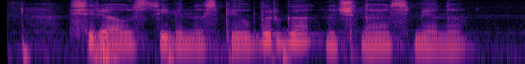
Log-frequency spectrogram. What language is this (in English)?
Russian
